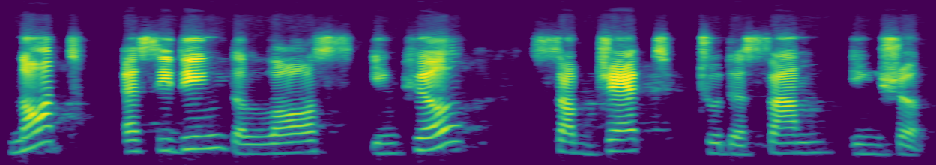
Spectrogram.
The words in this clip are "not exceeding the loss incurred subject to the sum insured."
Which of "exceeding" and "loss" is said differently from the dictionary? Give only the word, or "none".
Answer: exceeding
